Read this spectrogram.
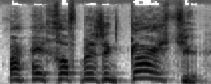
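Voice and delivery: very high, drawn-out whine; desperate wail. A narrator's reading. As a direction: wail it slowly in helpless protest. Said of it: "jammerde de zuster wanhopig".

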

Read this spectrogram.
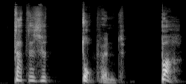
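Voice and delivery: high, indignant outburst; outraged cry. A narrator's reading. Man catching her washing like a cat, outraged cry. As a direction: exclaim it, mock-yelling in outrage. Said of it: "schreeuwde Tibbe".

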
